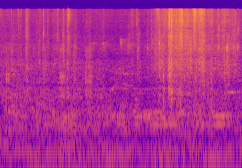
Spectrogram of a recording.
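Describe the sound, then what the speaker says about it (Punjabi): Mixed young and adult pigeons cooing in a loft, soft repeated coos under a steady background hum, with no clear talk. "ਮਿਕਸ ਕਬੂਤਰ ਨੇ"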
